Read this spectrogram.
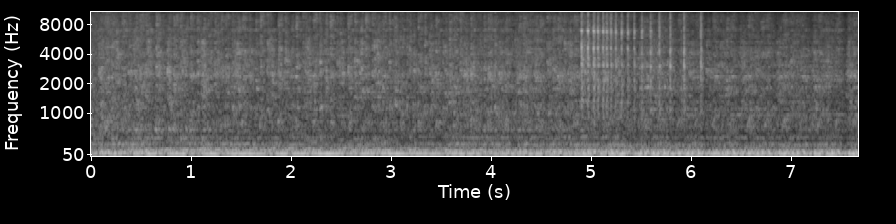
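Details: Fox Body Mustang 302 HCI turbo build, first run after relocating the battery to the rear: deep, steady V8 burble with an even idle, no misses or knocks; running smoothly.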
